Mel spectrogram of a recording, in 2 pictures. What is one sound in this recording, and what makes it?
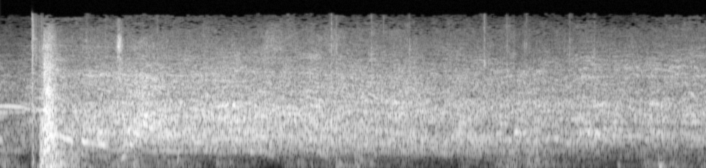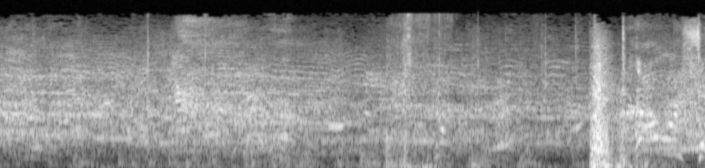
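A heavy body slams onto a ring mat with a loud thud.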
